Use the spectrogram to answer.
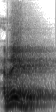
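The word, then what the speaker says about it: read: की एकत्रच घेतलेला आहे आय रेड स्पेलिंग स्पेलिंग सारखा आहे उच्चार फक्त वेगळा आहे आय रेड म्हणजे मी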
